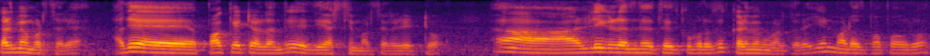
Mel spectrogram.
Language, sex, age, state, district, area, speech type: Kannada, male, 45-60, Karnataka, Bangalore Rural, rural, spontaneous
